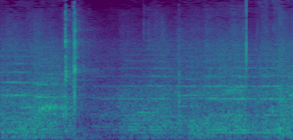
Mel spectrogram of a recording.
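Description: Gym room sound: indistinct background voices and music, with two sharp knocks in quick succession about a second in and another near the end.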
